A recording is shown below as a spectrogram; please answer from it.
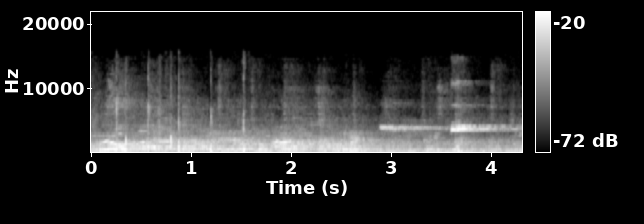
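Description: Busy wrestling-hall din: overlapping shouts from coaches and spectators, with scattered thuds and squeaks of shoes on the mats. A thin, high, steady whistle tone sounds near the end, like a referee's whistle.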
